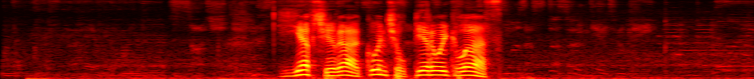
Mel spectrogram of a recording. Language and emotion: Russian, positive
